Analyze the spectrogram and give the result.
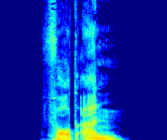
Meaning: henceforth
- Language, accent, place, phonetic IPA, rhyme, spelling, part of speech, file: German, Germany, Berlin, [fɔʁtˈʔan], -an, fortan, adverb, De-fortan.ogg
